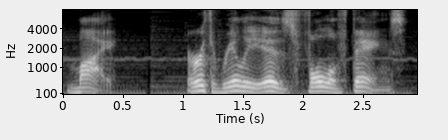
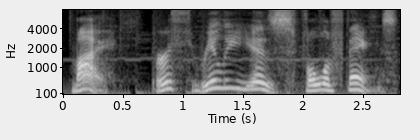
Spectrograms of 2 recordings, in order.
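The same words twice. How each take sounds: First: It is said in a flat, dismissive tone. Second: It is said in an awed, impressed tone. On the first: The world is just a pile of stuff to collect. "fits the consumerism reading like a glove" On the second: The world holds wonderful things worth admiring. "with a different pace and intonation"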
